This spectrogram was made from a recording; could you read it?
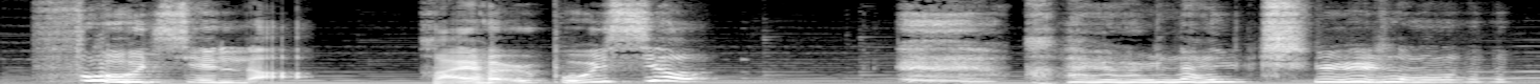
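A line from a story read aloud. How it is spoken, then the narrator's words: Wailing in grief. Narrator (Chinese): 不由得是抱尸痛哭啊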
